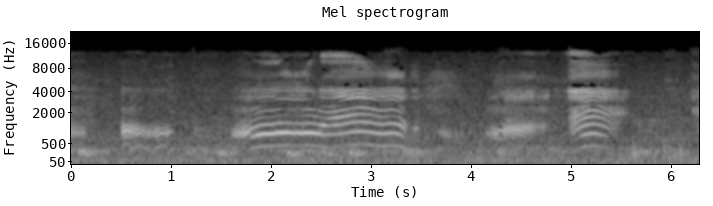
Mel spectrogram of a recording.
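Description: Baby crying: short fussing sounds, then one long wavering wail about two seconds in and a short, sharp cry near the end, played back through a phone's speaker.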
